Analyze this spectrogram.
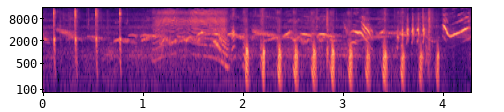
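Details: Tame caged Chinese hwamei in Vietnam with a yellow bill and yellow legs, singing with tail fanned and wings raised. Scattered sharp notes and a buzzy burst lead into a fast series of repeated clipped notes and rising whistles.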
